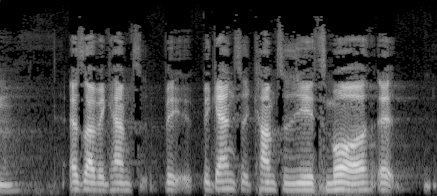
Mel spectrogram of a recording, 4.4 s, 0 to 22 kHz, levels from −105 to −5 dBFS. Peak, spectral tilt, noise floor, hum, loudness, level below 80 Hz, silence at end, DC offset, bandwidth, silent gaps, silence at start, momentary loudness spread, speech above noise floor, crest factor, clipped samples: -6 dBFS; -3.5 dB/octave; -61 dBFS; none; -28 LUFS; -70 dBFS; 0.05 s; under 0.1%; 15.5 kHz; none; 0 s; 14 LU; 32 dB; 22 dB; under 0.1%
